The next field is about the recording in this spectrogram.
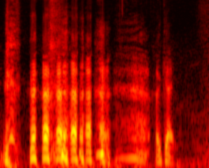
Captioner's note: laughs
